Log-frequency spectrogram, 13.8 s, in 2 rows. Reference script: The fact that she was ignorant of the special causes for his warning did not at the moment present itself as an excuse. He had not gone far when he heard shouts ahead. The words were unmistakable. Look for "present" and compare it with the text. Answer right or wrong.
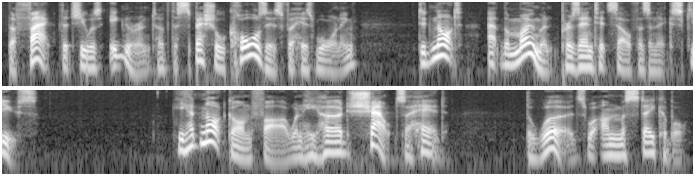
right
